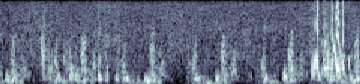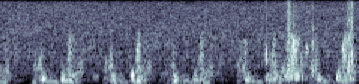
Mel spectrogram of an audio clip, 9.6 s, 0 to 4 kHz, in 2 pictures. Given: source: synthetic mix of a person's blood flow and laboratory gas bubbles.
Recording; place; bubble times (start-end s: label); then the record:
Doppler ultrasound of blood flow; precordium
0.00-0.04 s: bubbles
0.53-0.71 s: bubbles
0.84-1.04 s: bubbles
1.22-1.47 s: bubbles
1.52-1.61 s: bubbles
4.11-4.70 s: bubbles
8.32-8.41 s: bubbles
8.55-8.99 s: bubbles
9.40-9.55 s: bubbles
From the record:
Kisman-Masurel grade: 233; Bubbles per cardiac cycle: several, 3 to 8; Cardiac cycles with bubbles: 50 to 99%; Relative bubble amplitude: loud (0.450 to 0.775); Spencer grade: 3 (all of the cardiac periods contain showers or single bubble signals, but not dominating or overriding the cardiac motion signals); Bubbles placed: only in the low amplitude regions of the cardiac cycle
